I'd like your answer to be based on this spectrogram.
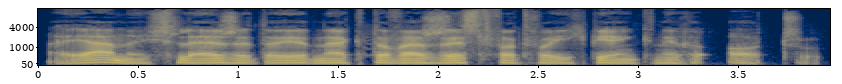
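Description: A man voicing a proud, brooding pirate captain in an audiobook, speaking slowly and solemnly. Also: deep voice, little pitch movement, dry recording, studio quality. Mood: gallant. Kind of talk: audiobook character reading.

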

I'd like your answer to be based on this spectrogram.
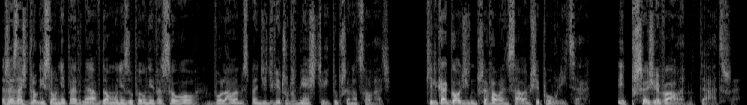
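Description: Husky guy doing a cocky young student, offhand and lofty, a bit higher and louder, dry sound. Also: lively intonation, normal speed, no room sound. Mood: breezy, nonchalant. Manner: offhand and condescending, hearty. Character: breezy, elegant young male student, nonchalant. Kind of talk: audiobook reading.

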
